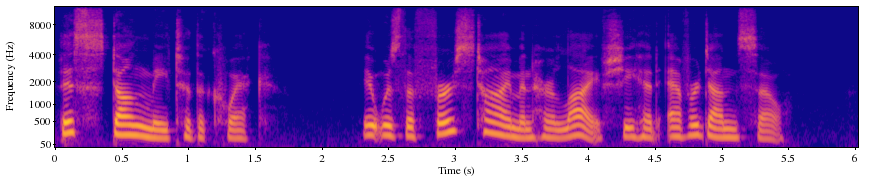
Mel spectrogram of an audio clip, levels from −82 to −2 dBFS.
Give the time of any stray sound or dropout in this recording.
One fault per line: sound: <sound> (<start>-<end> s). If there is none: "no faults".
no faults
